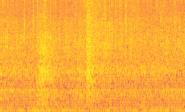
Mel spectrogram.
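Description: Milky bone broth pouring in a heavy stream from a tilted giant cauldron into a steel stockpot and splashing, with two louder gushes about half a second and a second in. A steady low hum runs underneath.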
